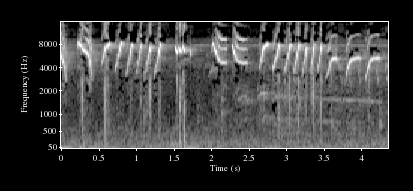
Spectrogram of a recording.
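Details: An oriental white-eye sings a fast, high, canary-like run of downslurred chirps and bright trills, a canary-style song it has been trained to learn.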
